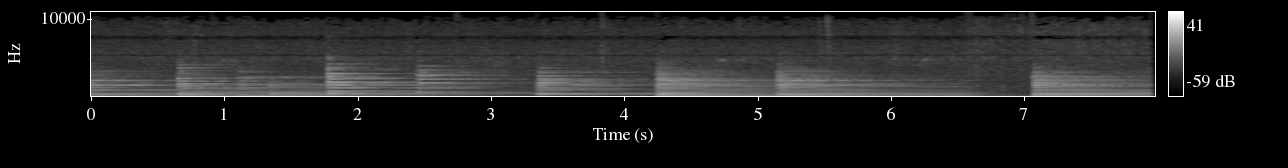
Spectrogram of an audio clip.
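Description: Piano music: slow chords struck roughly once a second, each left to ring and fade, with a longer pause before the last one.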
